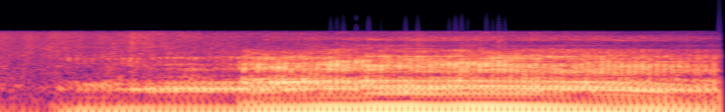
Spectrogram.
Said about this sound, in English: Peter was listening for elephants, and specifically for that different kind of elephant sound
